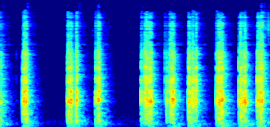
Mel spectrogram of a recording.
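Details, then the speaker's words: Speaker tested with a single cell, one wire end on the cell and the other tapped: a sharp, loud, clean click each touch with no rasp or buzz; coil and cone are fine. "आवाज कितनी तेज है, यह देखें, क्योंकि screen बड़ी है, और इससे जुड़ा कोई भी एम्पलीफायर अच्छी ध्वनि उत्पन्न करेगा। देखो यह कितना तेज है।"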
